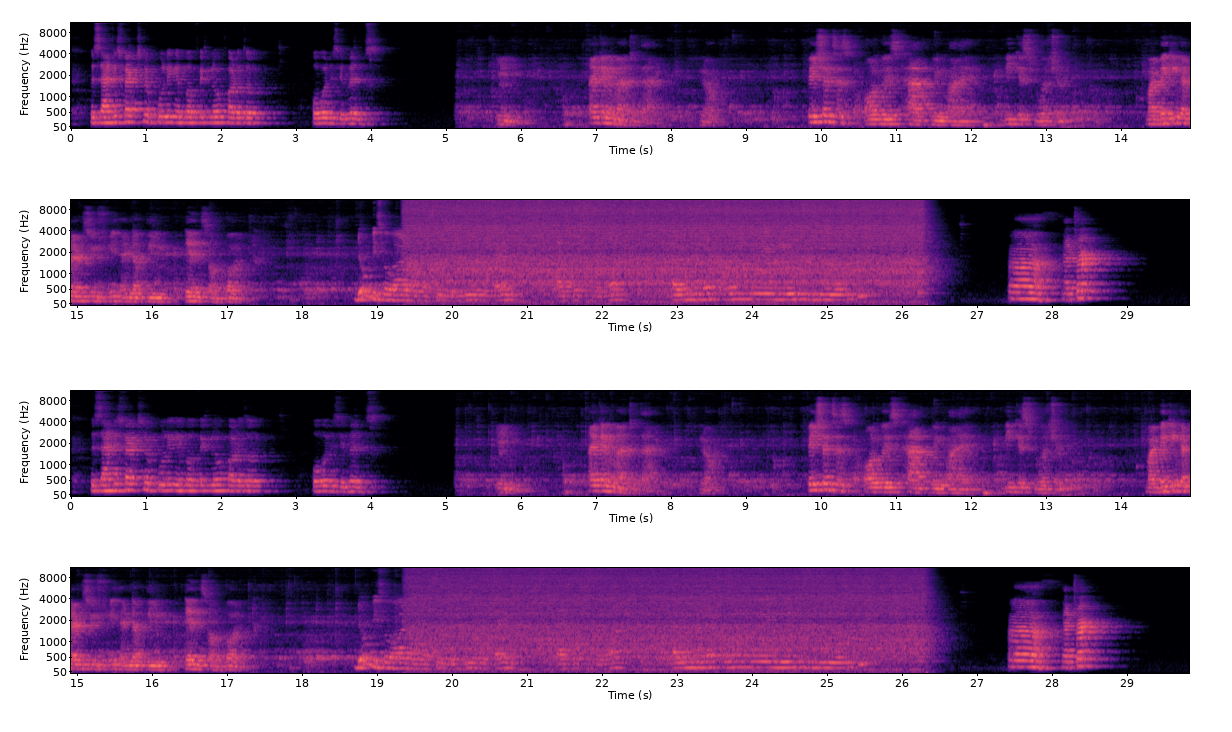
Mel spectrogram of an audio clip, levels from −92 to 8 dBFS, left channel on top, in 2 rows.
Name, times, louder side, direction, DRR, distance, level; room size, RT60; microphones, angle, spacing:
voice 1, 0.3-2.5 3.2-4.1 18.7-20.9 21.4-22.3 22.9-25.6, left 1 dB, 30° left, 1 dB, 0.4 m, -31 dB
sound 1, 5.1-23.7, right 1 dB, 70° right, 0.7 m, -46 dB
voice 2, 5.7-6.0 6.9-7.8 8.4-8.6 9.8-12.1 12.4-13.3 14.3-17.2 27.4-28.4, equal, 35° right, -4 dB, 0.8 m, -29 dB
sound 2, 19.3-26.3, left 3 dB, 85° left, 0.6 m, -34 dB
3.5 x 2.1 x 3.2 m, 0.80 s
head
